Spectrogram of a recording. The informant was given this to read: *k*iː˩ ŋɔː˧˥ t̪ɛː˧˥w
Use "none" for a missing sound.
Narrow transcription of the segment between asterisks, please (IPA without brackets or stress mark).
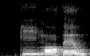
k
